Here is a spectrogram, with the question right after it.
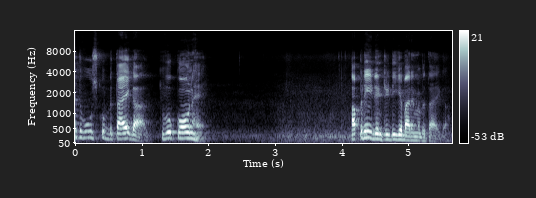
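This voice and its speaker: A man with a Pakistani accent lecturing in an explanatory way, deliberate and emphatic, switching between languages as he teaches. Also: medium pitch, darkish tone, slight background noise. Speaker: law lecturer.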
